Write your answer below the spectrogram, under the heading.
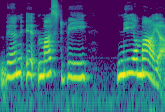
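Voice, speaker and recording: A female-sounding voice takes on a put-on character voice at a high pitch. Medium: read story.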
